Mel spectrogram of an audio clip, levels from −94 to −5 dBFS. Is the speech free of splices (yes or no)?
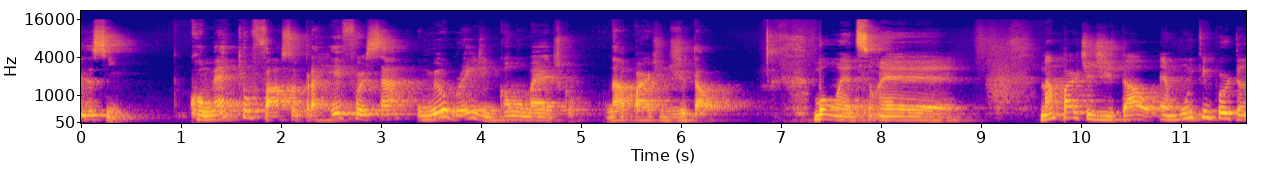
yes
